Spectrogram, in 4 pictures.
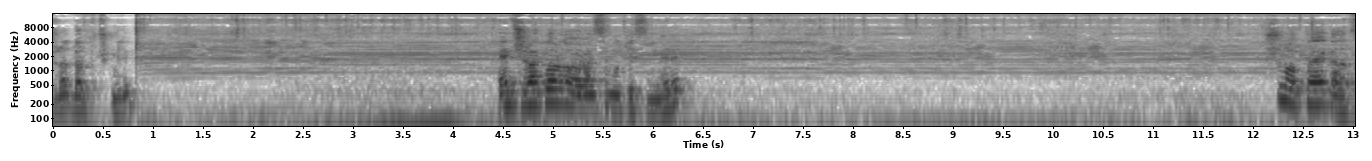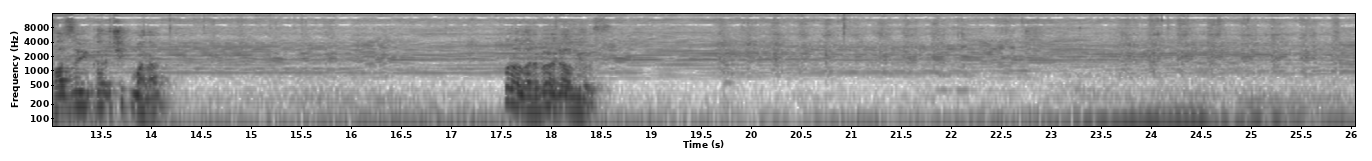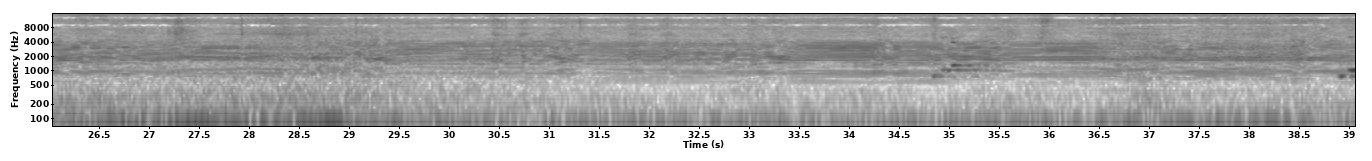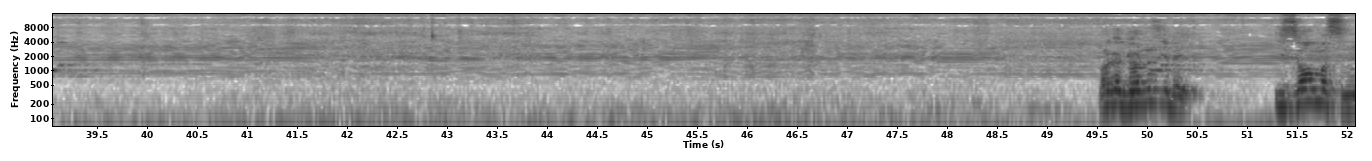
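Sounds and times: electric hair clipper buzzing: 0.0 - 52.0.

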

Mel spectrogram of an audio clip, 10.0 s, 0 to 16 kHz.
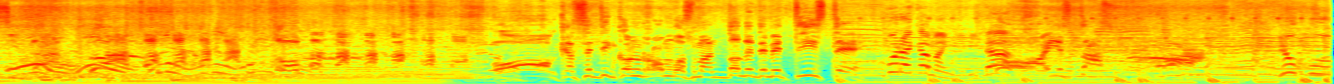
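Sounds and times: garden hose spraying water: 0.0 - 10.0.

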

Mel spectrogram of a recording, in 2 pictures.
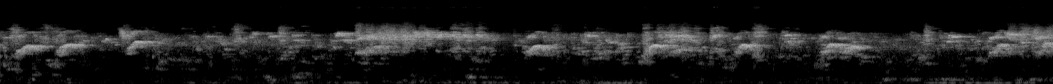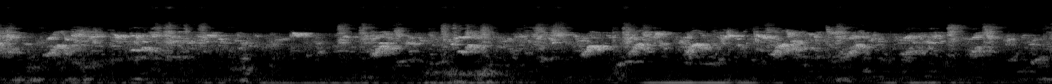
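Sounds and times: small parrots chattering and chirping: 0.0 - 21.0.

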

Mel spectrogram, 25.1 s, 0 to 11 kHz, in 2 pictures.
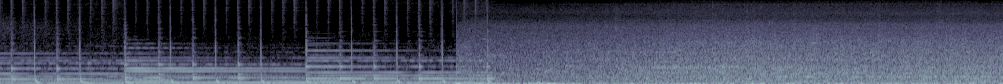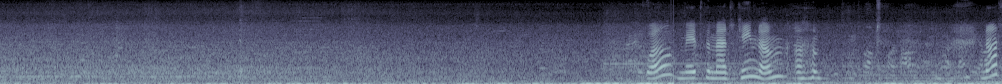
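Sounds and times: monorail train running overhead: 5.7 - 25.0.

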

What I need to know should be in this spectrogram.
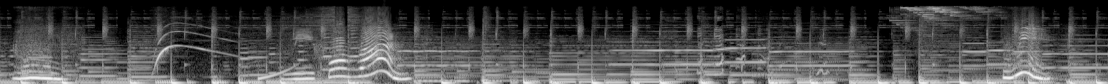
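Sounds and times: children's song backing music: 0.0 - 1.5, 2.4 - 11.0
whistle-like sound effect: 1.5 - 2.3.

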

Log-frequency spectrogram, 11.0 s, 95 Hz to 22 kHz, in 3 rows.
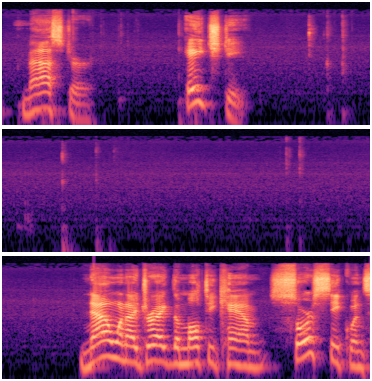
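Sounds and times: computer mouse and keyboard clicks: 3.0 - 3.5, 6.5 - 6.8.

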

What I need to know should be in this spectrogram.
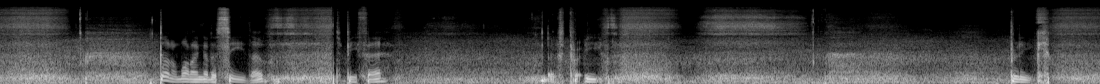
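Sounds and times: breaths close to microphone: 0.0 - 1.6, 2.6 - 11.0
wind rumbling on microphone: 0.0 - 11.0.

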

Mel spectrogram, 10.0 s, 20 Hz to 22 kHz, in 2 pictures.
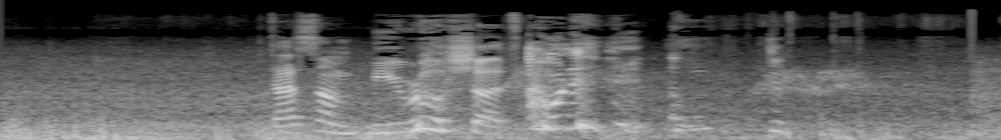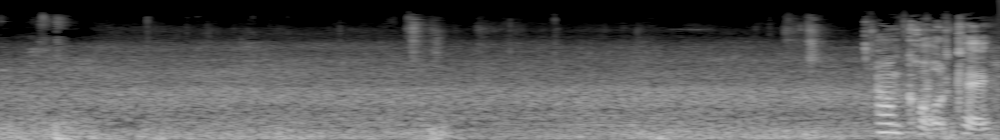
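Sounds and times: wind on microphone: 0.0 - 9.3
city road traffic hum: 0.0 - 10.0.

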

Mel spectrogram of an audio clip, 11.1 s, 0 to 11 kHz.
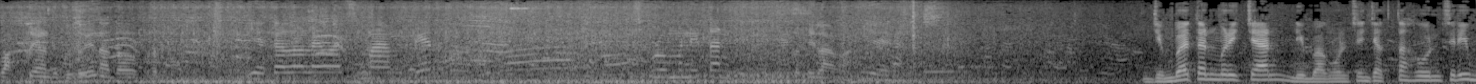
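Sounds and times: motorcycle engine idling: 0.0 - 8.6
people talking: 0.0 - 11.0.

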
